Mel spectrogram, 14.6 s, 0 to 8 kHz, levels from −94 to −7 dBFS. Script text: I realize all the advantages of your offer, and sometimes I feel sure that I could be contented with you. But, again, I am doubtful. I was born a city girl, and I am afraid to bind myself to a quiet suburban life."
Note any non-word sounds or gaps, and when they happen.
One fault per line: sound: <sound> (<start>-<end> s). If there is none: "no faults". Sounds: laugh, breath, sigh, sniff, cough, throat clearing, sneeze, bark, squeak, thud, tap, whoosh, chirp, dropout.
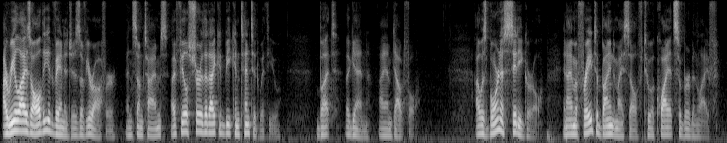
no faults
